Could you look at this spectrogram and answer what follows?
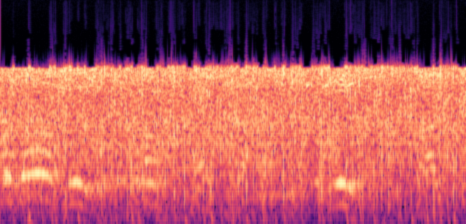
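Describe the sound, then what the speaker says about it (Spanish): Studio audience applause on a Spanish television show, a dense steady wash of clapping filling the whole stretch at even loudness, with faint voices and whistles mixed underneath. "os pido un fuerte aplauso para ella"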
